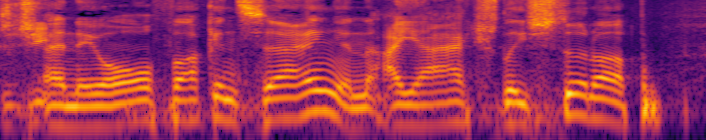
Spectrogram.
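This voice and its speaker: A man speaks at a moderate pace in a relaxed tone with lively intonation, and there is noticeable background noise. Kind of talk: casual banter, crude and joking. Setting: studio. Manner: relaxed, rambling, jokey.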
